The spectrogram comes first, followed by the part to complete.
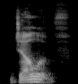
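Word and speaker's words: dealbh: Then we have jaliv. Jaliv. And we have jaliv. Jaliv. Statue. This is pronounced as if it were spelled d e a l i b h.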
